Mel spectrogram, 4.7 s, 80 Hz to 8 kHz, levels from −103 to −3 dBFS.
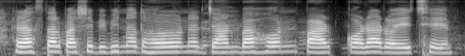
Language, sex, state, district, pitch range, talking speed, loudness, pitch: Bengali, female, West Bengal, Cooch Behar, 225-245 Hz, 105 wpm, -16 LUFS, 235 Hz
